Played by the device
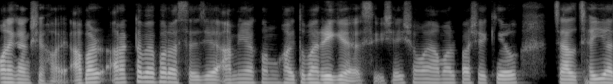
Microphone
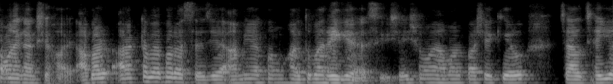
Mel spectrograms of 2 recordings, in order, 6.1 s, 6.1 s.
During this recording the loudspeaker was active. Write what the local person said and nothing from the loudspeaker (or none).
none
